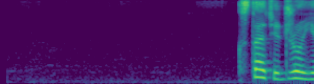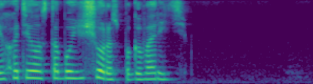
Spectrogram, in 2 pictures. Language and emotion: Russian, neutral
